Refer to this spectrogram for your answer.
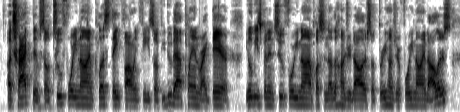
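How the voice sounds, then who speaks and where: Speaking at a fairly quick pace with hardly any pauses, a man uses a fairly high pitch and fairly even intonation on a very clean recording with a silent background. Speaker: business tutorial creator. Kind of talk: tutorial. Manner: fast; casual.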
